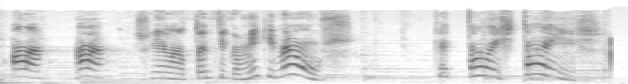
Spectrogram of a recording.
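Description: A put-on character voice speaks at a high pitch and a fairly slow pace. Faint music plays in the background. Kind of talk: prank phone call.

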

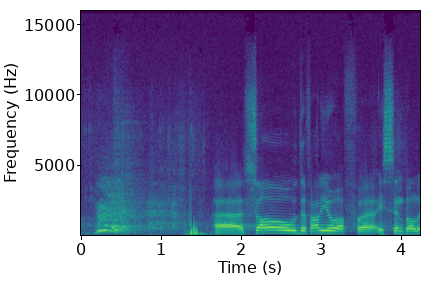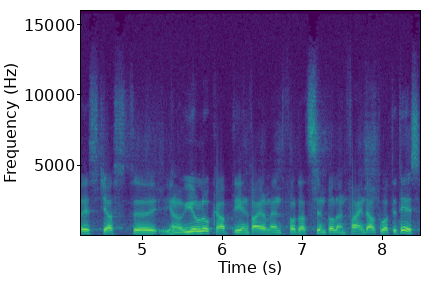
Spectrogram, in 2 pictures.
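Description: In a Polish accent, a man speaks at a moderate pace and fairly high pitch, with ordinary pitch variation and very even loudness over noticeable background noise. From Poland. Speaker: programmer. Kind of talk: conference talk. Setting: stage with audience. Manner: nervous, halting.

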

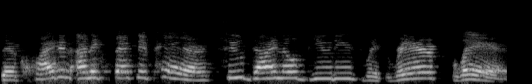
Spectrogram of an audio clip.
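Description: Her pitch high, a woman speaks at a slow pace. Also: lively intonation.

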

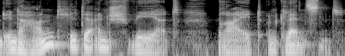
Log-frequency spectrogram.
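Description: A man's slow speech with a husky, rough edge and vocal fry

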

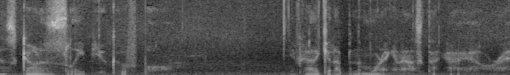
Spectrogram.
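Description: Someone whispers at a moderate pace. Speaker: audio drama voice actor. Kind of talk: roleplay audio drama, intimate soft talk. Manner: soft, tender hushed voice.

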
